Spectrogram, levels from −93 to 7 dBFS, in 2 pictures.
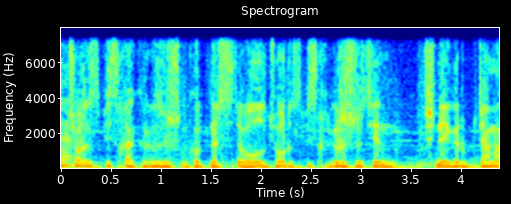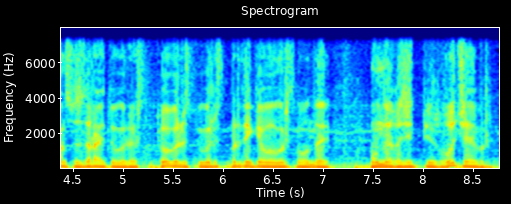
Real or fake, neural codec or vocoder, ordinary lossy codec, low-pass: real; none; none; 7.2 kHz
